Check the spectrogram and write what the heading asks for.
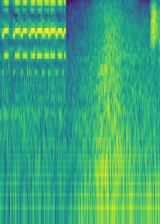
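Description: Electronic notification-bell ringing sound effect, a rapid high-pitched pulsing ring that stops a little under a second in, followed by a swelling rush of noise from a glitch transition effect.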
